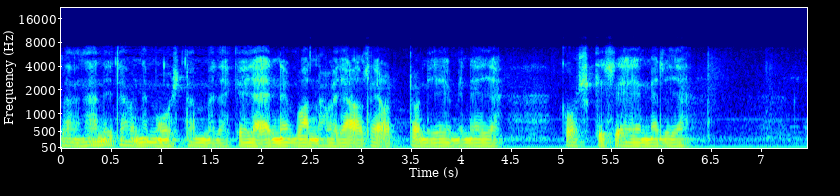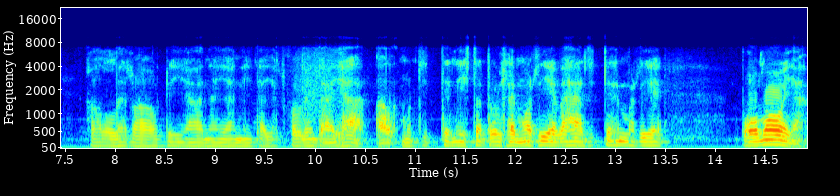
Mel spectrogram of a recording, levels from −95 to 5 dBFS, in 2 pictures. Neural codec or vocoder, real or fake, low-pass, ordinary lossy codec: none; real; 7.2 kHz; Opus, 32 kbps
